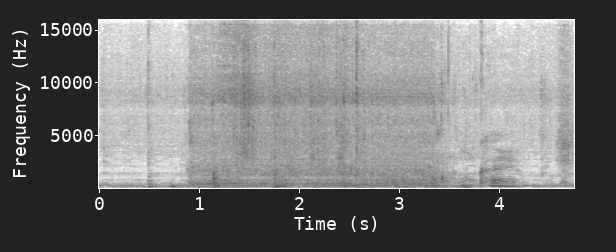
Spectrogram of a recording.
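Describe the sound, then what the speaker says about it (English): A hand is rinsed under a running kitchen tap, making a steady splashing rush of water for about three seconds, close by. Brief handling noises come before and after, with some faint voice-like sound in the background. "Let me rinse off my hand."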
